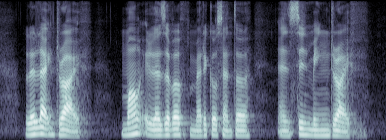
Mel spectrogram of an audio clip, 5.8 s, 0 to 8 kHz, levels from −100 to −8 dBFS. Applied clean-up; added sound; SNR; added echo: none; none; none; none.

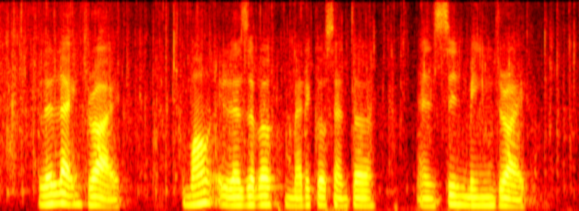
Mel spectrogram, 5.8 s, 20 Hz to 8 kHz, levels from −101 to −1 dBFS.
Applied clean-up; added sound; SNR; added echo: neural mask model RNNoise.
